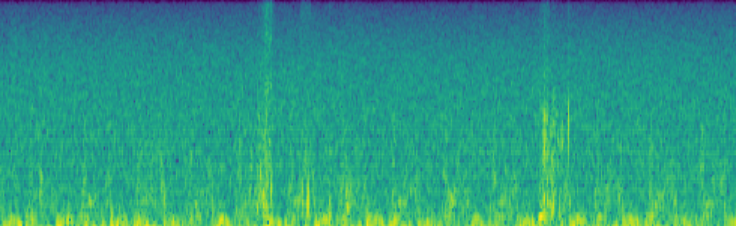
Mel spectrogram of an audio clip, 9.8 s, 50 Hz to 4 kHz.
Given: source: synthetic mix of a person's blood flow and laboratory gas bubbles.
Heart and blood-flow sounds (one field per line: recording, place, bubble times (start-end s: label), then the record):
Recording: Doppler ultrasound of blood flow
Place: precordium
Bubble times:
3.40-3.65 s: bubbles
4.00-4.15 s: bubbles
4.37-4.44 s: bubbles
4.58-4.73 s: bubbles
7.15-7.61 s: bubbles
From the record:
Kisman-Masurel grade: 223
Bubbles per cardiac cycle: several, 3 to 8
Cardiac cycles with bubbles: 10 to 50%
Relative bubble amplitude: loud (0.450 to 0.775)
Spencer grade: 2 (many but less than half of the cardiac periods contain bubble signals, singularly or in groups)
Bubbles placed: anywhere in the cardiac cycle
